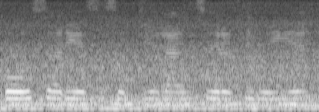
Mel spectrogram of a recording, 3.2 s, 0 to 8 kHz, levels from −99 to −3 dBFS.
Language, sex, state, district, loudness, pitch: Hindi, female, Chhattisgarh, Raipur, -17 LUFS, 110 Hz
